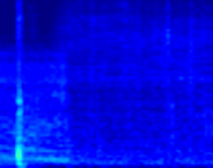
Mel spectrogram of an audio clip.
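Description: One sharp click as the latch on a Komodo Kamado grill's lid is released, followed by a faint hiss. Background music fades out within the first half-second.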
